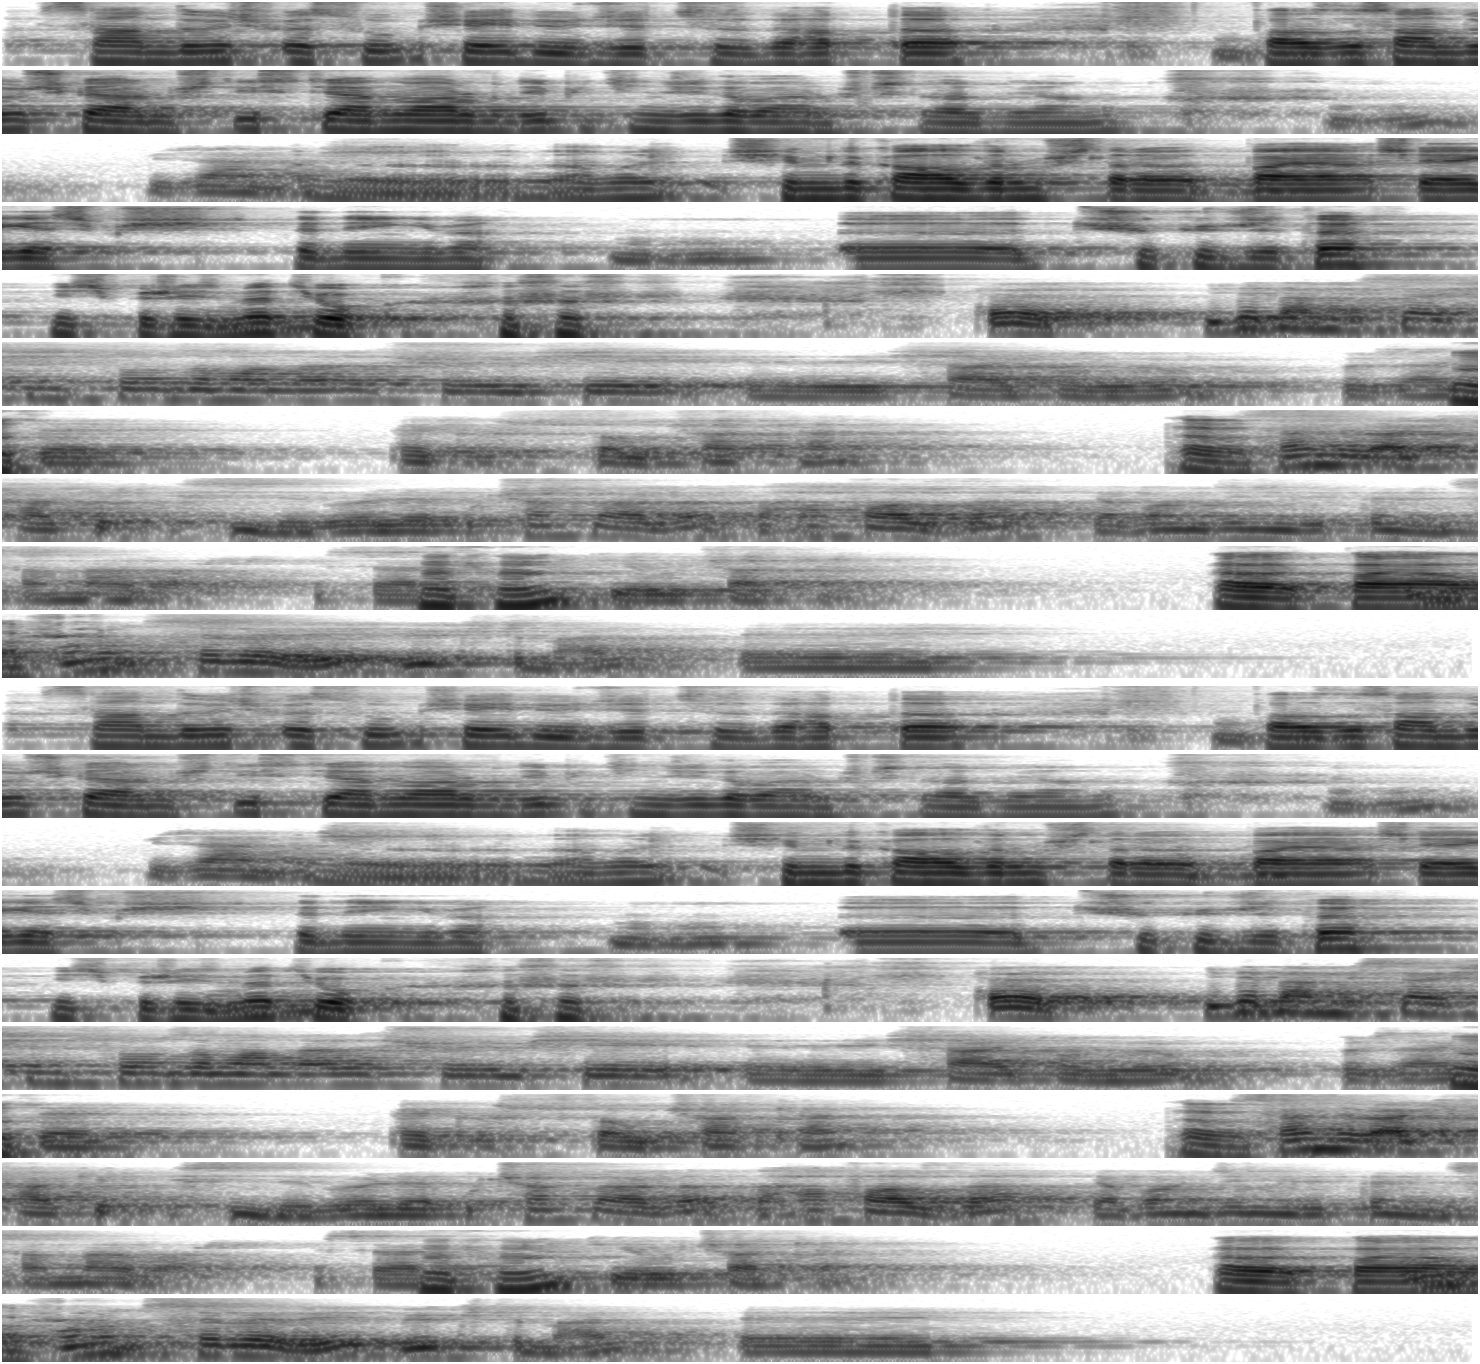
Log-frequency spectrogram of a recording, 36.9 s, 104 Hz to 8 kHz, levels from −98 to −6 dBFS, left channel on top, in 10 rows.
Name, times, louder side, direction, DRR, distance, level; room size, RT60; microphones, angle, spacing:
voice 1, 0.1-6.9 8.1-12.3 13.2-14.5 14.9-17.1 22.1-22.2 25.1-25.3 30.6-31.0 32.5-33.3, left 2 dB, 30° left, 15 dB, 0.8 m, -25 dB
voice 2, 7.0-7.3 7.7-8.3 10.3-10.6 12.6-12.9 15.3-15.6 17.2-17.5 17.8-21.5 21.8-22.4 23.1-24.3 25.2-31.6 33.0-35.5, right 2 dB, 75° right, 4 dB, 2.4 m, -31 dB
20.5 x 19.0 x 9.4 m, 0.96 s
head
